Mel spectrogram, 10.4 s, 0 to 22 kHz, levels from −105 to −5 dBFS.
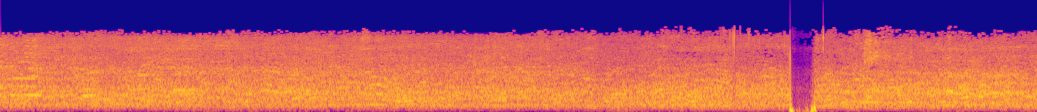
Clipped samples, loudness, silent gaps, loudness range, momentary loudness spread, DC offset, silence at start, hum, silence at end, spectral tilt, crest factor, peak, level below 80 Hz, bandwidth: under 0.1%; -18 LUFS; none; 2 LU; 4 LU; under 0.1%; 0 s; none; 0 s; -4 dB/octave; 18 dB; 0 dBFS; -36 dBFS; 8.2 kHz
